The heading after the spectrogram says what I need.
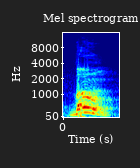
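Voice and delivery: loud sudden boom, blurted out; imitated explosion. Telling the host about the IED, a loud imitated boom. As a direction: burst out with the blast noise.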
